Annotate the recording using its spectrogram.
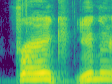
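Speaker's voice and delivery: very high, very loud, drawn-out yelling. Voicing a man near a burning building, yelling for his friend.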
